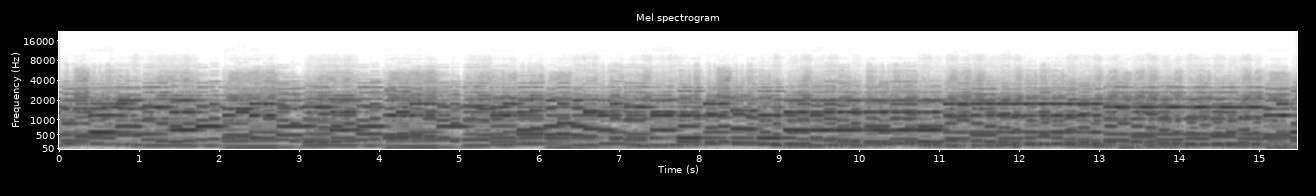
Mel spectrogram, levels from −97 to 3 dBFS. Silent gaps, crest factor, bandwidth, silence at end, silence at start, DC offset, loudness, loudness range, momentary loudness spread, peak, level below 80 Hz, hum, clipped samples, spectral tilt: none; 12 dB; 7.2 kHz; 0 s; 0 s; under 0.1%; -21 LUFS; 2 LU; 3 LU; -10 dBFS; -68 dBFS; none; under 0.1%; -8 dB/octave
